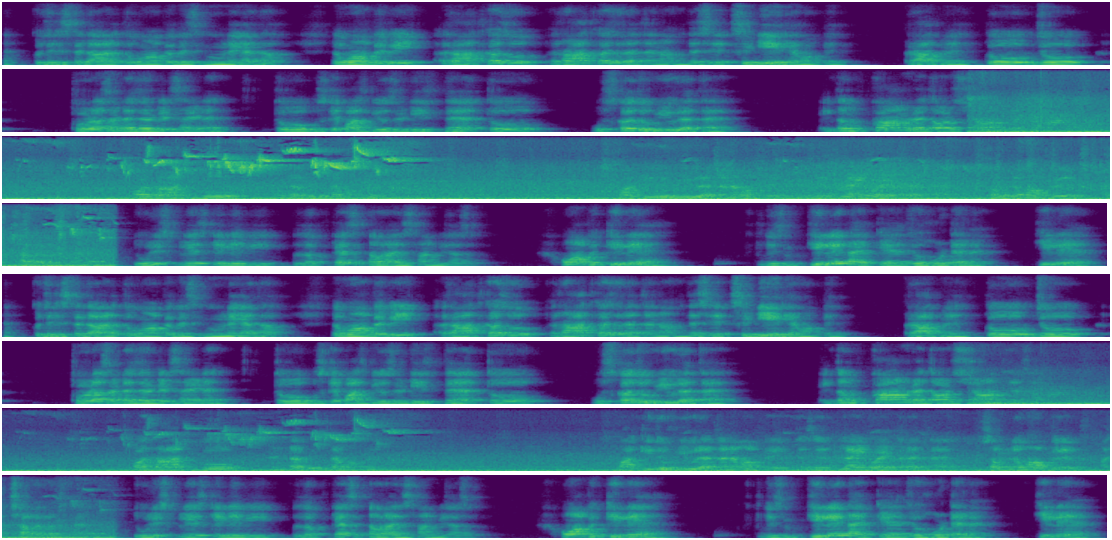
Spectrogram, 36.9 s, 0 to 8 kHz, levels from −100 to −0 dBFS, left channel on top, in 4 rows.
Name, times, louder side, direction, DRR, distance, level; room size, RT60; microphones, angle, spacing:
voice 1, 0.0-7.0 7.5-8.9 9.8-11.1 11.5-13.6 14.2-15.3 16.0-17.9 19.5-20.4 20.7-21.7 23.5-28.5 28.8-31.6 32.2-33.2 34.0-35.9 36.3-36.7, equal, 20° right, -5 dB, 5.5 m, -32 dB
sound 1, 17.3-28.7, left 3 dB, 80° left, 0.8 m, -27 dB
21.5 x 8.6 x 6.0 m, 0.38 s
head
